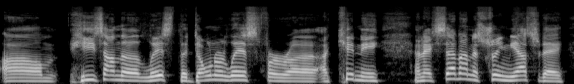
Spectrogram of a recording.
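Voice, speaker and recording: A man's voice: high voice, moderate pace, a bit bright, clear, resonant tone, no echo. A man in his forties hosting a casual podcast from home on a studio mic, reading chat messages and joking about himself. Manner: self-deprecating, reads chat messages aloud. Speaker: podcast host. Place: home room, indoors. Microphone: studio mic with headphones, video call.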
